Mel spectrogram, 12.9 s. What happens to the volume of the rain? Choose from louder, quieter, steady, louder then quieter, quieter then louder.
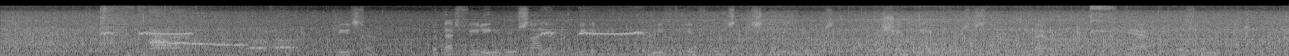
quieter then louder.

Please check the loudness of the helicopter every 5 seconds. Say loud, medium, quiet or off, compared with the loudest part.
medium, loud, loud.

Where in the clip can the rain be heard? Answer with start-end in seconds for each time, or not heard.
0.0-12.8.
